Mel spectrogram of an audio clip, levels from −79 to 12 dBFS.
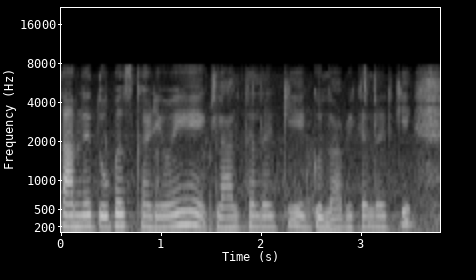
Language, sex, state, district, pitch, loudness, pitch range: Hindi, female, Chhattisgarh, Bastar, 190 Hz, -19 LUFS, 185-200 Hz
